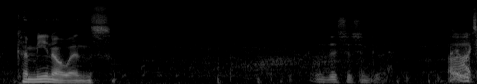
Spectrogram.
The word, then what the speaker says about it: Kaminoans: A lot of people, I always say Kaminoans because that's how Obi-Wan said it in the Clone Wars, but I think somewhere else people say Kaminoans.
